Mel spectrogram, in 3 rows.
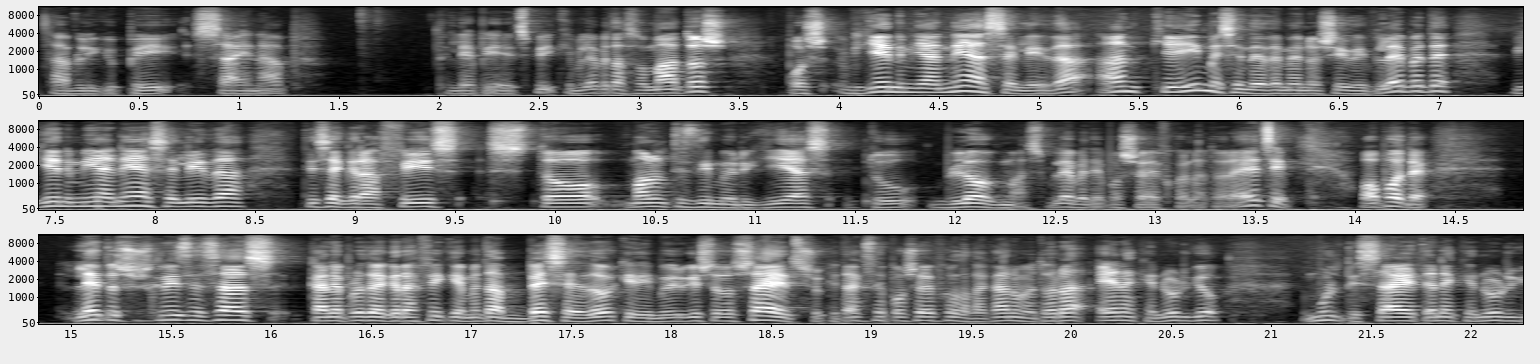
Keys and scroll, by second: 0.0-0.6 typing, 1.5 Return.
